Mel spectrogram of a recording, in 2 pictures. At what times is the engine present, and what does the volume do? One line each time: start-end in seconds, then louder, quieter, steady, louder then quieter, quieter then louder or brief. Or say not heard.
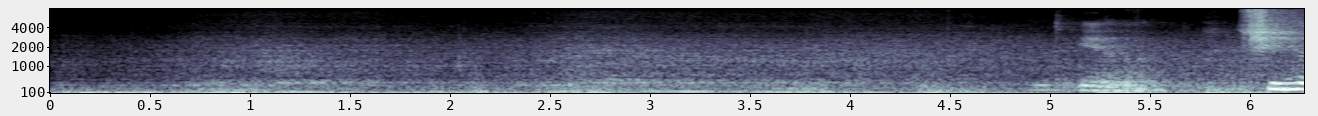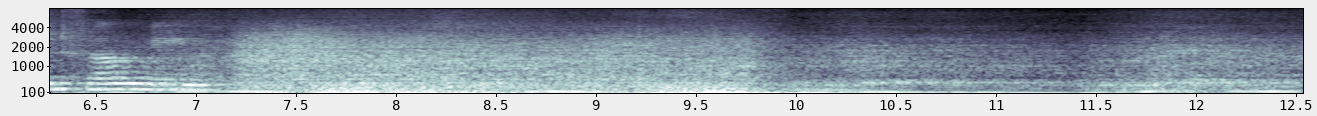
0.0-12.4 louder.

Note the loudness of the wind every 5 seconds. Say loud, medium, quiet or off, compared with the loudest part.
quiet, loud, off.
